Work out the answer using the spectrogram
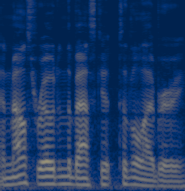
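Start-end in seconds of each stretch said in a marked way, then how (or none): none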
